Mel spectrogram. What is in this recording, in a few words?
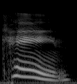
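"cane", English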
